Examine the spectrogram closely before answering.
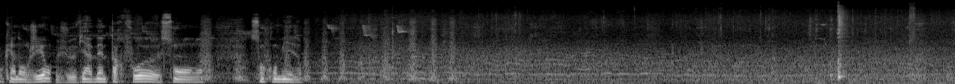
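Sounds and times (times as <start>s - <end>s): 
speech: 0.0s - 3.8s
many honeybees swarming around a hive: 2.1s - 9.5s.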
